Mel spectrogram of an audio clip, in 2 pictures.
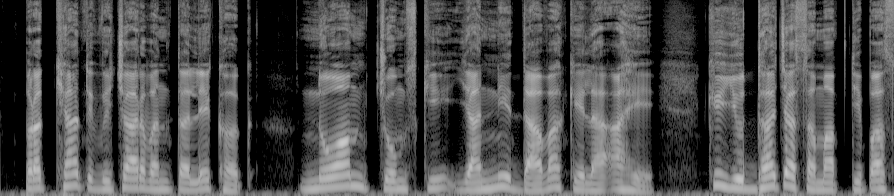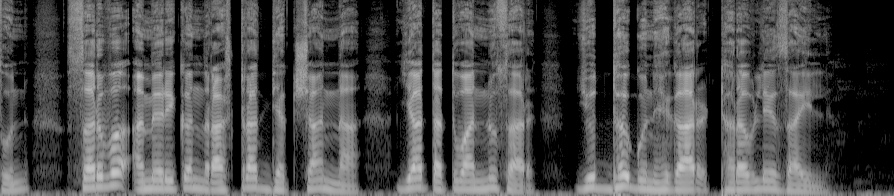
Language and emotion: Marathi, neutral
